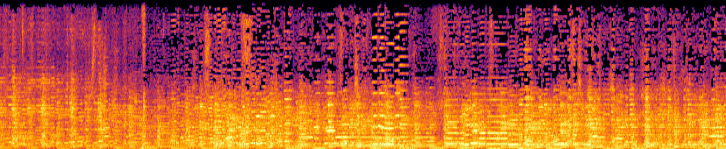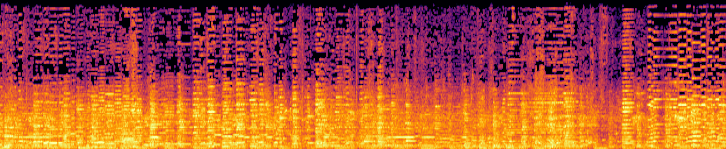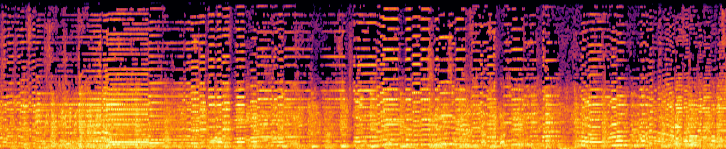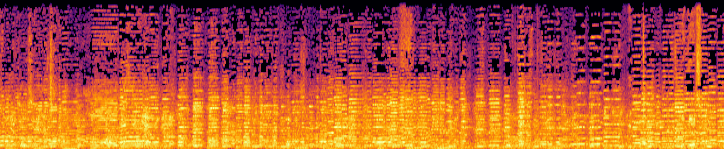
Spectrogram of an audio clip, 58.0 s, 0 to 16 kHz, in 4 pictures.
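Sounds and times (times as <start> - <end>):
keyboard accompaniment with bass beat: 0.0 - 58.0
piano accordions playing melody: 0.0 - 58.0.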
